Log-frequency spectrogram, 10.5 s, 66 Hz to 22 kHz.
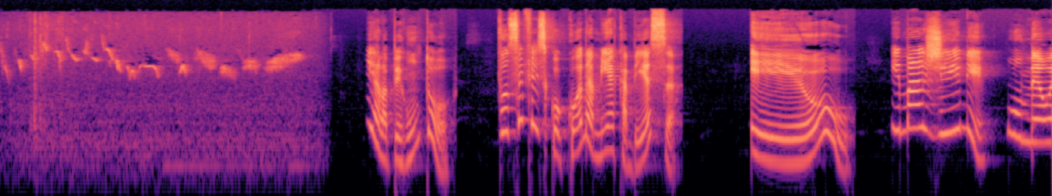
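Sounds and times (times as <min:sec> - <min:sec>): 
small bird chirping overhead: 0:00.0 - 0:03.3
faint low hum: 0:00.0 - 0:05.0
speech: 0:03.8 - 0:06.9, 0:07.5 - 0:10.5.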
